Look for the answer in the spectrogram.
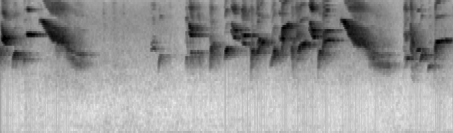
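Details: Campero-style song of a European goldfinch: a quick burst of high twittering notes, a short gap, then a longer run of liquid chirps, buzzy slurs and tinkling trills.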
